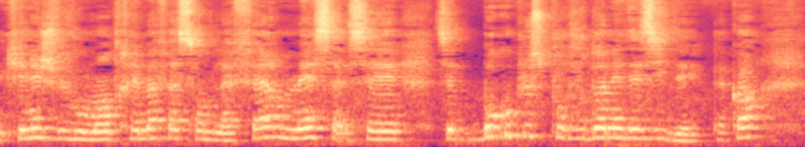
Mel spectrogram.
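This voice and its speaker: With a Kabyle accent, a woman speaks at fairly high pitch with ordinary pitch variation. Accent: Kabyle village. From Algeria, Kabylie. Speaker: cooking channel host. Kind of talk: live cooking demonstration. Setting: Facebook live stream. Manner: hesitant, many fillers.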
